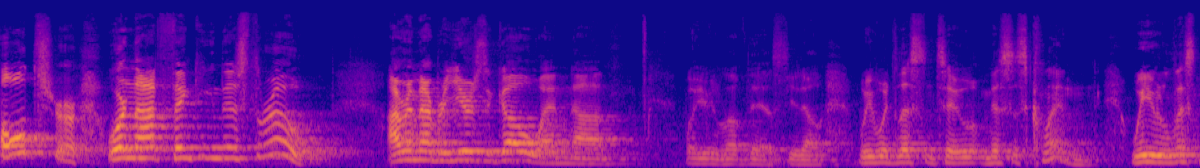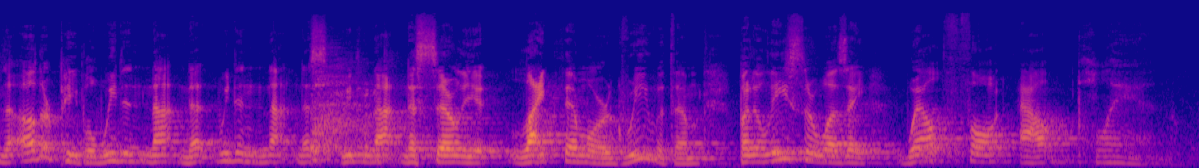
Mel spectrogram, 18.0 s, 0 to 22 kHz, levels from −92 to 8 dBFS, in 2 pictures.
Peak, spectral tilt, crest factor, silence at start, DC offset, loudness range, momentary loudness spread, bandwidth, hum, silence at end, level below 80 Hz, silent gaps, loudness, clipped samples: -6 dBFS; -4.5 dB/octave; 24 dB; 0 s; under 0.1%; 11 LU; 17 LU; 15.5 kHz; none; 0.45 s; -76 dBFS; none; -29 LUFS; under 0.1%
